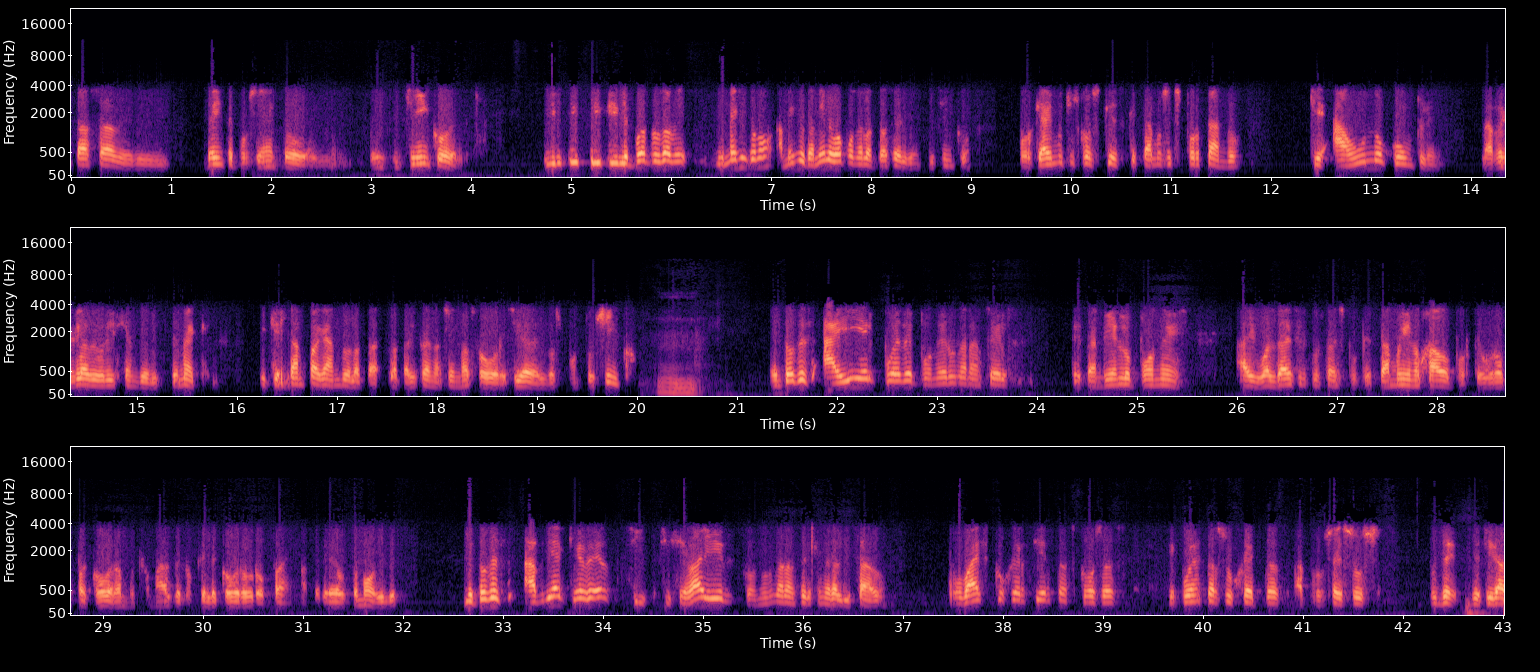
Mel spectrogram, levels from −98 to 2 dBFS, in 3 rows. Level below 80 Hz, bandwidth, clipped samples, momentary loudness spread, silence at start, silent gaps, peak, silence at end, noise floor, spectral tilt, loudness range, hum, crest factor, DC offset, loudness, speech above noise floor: -66 dBFS; 4.4 kHz; under 0.1%; 17 LU; 0.05 s; none; -4 dBFS; 0 s; -76 dBFS; -6.5 dB/octave; 3 LU; none; 20 dB; under 0.1%; -23 LUFS; 54 dB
